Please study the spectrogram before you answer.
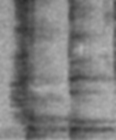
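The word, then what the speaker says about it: الْحَقِّ: Kalau tidak ada tasdid dia akan memantul haqqa seperti itu. Tapi kalau ada tasdid itu seperti tertahan oleh tali dia. Haqqa seperti itu. Jadi jangan langsung dialirkan pantulannya, tapi ditahan.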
